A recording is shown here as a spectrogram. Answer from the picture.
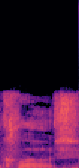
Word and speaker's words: clothes: You're not supposed to say the TH in clothes.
